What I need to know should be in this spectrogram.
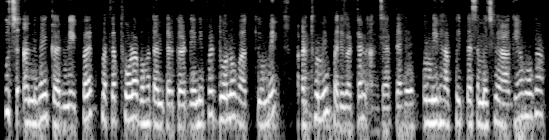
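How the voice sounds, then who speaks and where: A woman teaching Hindi grammar in a tutorial, explaining patiently and repeating phrases to make each point clear. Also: mid-range voice, slight background noise, rough recording.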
